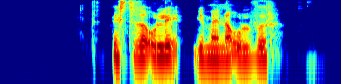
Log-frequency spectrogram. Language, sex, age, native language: Icelandic, female, 50-59, Icelandic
